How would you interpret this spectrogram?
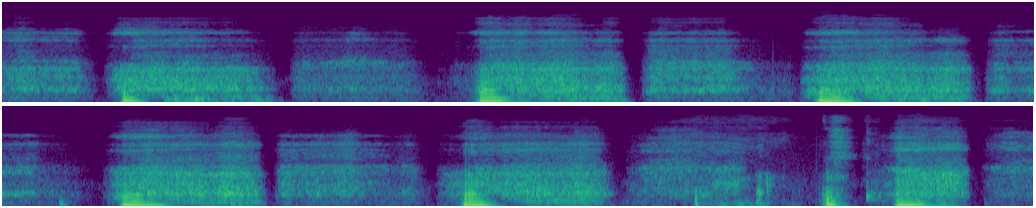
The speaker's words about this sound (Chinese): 好一些，好一些呼吸好吗？和我一起喘息，宝宝。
